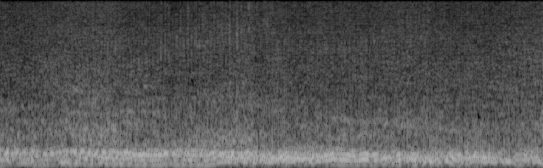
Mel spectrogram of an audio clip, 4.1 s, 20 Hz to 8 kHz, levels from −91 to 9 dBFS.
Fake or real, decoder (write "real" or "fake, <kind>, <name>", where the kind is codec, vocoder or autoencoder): fake, vocoder, Vocos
